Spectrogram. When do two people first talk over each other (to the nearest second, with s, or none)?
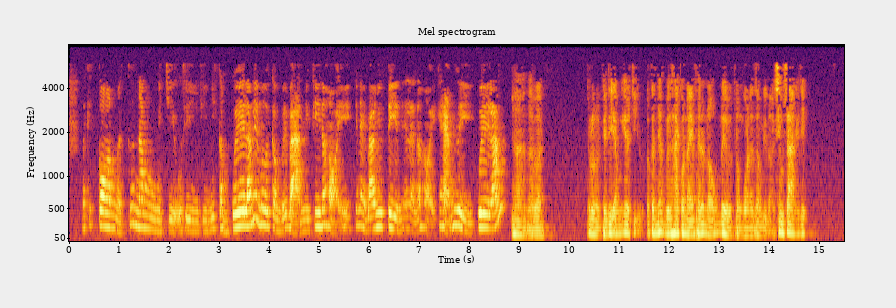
none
